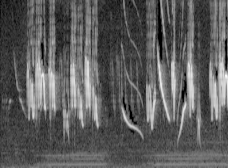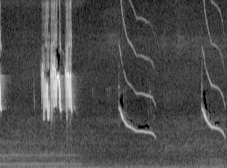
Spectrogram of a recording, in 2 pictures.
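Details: Energetic 'gacor ngeroll' singing by a Mozambique canary: paired bursts of high buzzy chirps and falling slurs over a steady low droning tone, then a pause and two long, smooth downward-sliding whistles.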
